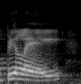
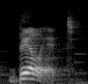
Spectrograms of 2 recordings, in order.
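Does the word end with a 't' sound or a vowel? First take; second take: vowel; t sound. First: The word ends in a vowel, no 't'. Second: The word ends with a 't' sound. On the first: The speaker calls it wrong. "sem o T no final" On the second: The speaker calls it right. "na verdade a pronúncia dessa primeira palavra é billet"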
